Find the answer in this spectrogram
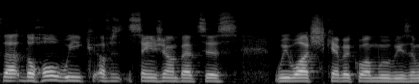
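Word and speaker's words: Saint-Jean-Baptiste: So in June, in Quebec, we celebrate a holiday called Saint Jean Baptiste.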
